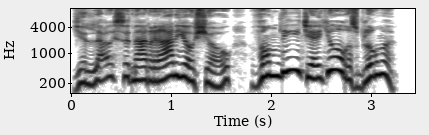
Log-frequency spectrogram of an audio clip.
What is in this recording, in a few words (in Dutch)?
Radio jingles Je luistert naar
